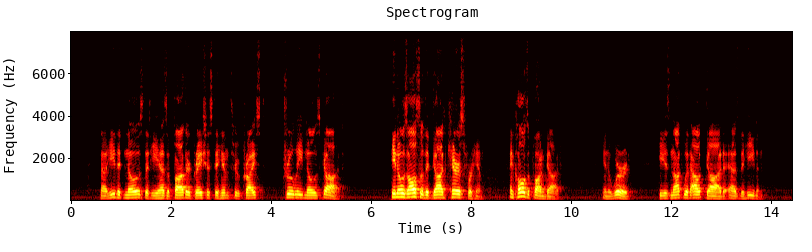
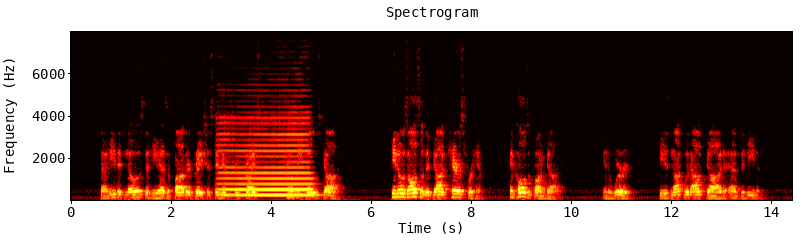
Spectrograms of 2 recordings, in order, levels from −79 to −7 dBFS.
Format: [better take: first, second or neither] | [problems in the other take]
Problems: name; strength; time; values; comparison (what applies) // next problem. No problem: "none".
first | background sound (Bowed string instrument); 3 dB above the speech // room echo; dies away in 0.3 s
